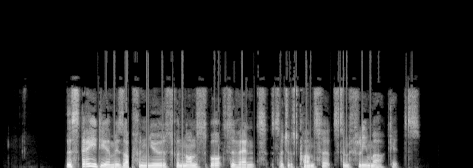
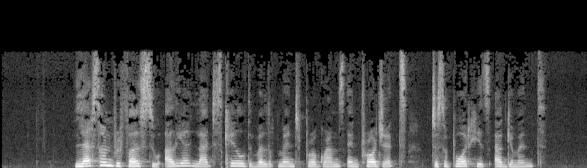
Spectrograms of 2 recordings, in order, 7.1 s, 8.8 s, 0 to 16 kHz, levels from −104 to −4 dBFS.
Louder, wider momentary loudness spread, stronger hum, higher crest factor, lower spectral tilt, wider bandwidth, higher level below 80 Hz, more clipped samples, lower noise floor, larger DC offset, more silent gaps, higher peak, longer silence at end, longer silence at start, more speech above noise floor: about the same, -18 LUFS vs -18 LUFS; first, 16 LU vs 11 LU; neither; about the same, 20 dB vs 18 dB; about the same, -6 dB/octave vs -5 dB/octave; about the same, 11 kHz vs 11.5 kHz; first, -46 dBFS vs -62 dBFS; neither; about the same, -67 dBFS vs -64 dBFS; neither; neither; about the same, 0 dBFS vs -2 dBFS; first, 0.85 s vs 0.7 s; second, 1 s vs 1.15 s; about the same, 49 dB vs 46 dB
